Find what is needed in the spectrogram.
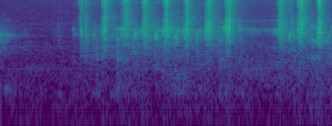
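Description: Garnier Fructis heat protectant pump spray bottle misting onto damp hair: a quick run of short sprays, about four a second, starting about a second in, with a brief pause before a few more near the end.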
